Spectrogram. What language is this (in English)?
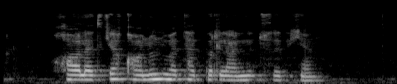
Uzbek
